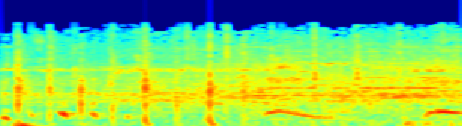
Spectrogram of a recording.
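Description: A small group applauds: a quick run of sharp, uneven claps that thickens into a steady patter of clapping, with voices and some laughter mixed in underneath.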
